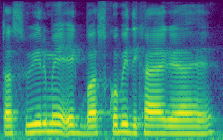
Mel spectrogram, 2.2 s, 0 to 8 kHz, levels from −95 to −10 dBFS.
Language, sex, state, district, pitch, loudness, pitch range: Hindi, male, Assam, Kamrup Metropolitan, 155 Hz, -13 LUFS, 150-170 Hz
